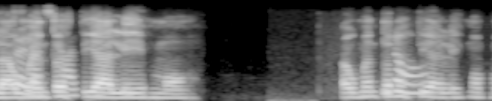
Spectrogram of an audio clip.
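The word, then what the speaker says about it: ptialismo: Cialismo, cialorrea o tialismo. Se escribe PT, tialismo.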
